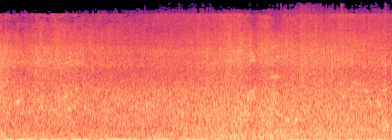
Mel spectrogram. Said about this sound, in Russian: Мне так нравится, что вода поднимается сюда. Как будто она злится. Она поднимается там, а потом попадает сюда. Вода холодная.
